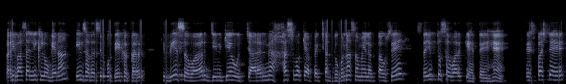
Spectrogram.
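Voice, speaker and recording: A teacher runs a classroom grammar lesson at a middle pitch, putting a question to the class and then answering it straight away. Each definition is repeated slowly, word by word, so students can copy it down. The recording is dull and lo-fi. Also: a little mellow. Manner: asks the class questions and answers them himself.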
